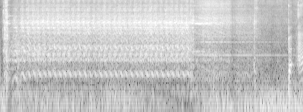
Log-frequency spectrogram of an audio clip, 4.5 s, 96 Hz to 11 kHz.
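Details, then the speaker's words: Barn-find BMW E24 635CSI with a new battery, fresh fuel, a new main relay and the fuel relay bypassed, fuel pump priming: steady starter cranking for about three seconds with no catch, due to no spark from the ignition coil, blamed on a failed ECU. "nothing and the reason we're not getting anything is because we now have no spark now on this car the spark comes from an ignition coil"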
